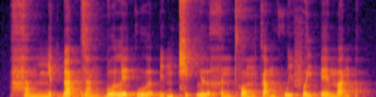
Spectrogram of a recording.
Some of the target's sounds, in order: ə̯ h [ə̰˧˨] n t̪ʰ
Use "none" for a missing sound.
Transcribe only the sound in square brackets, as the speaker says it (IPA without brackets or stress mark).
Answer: ə˨˦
